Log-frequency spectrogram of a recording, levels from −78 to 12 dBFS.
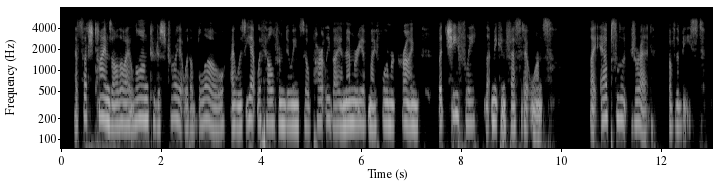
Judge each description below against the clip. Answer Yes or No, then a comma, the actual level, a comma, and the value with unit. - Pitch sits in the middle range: Yes, medium, 170 Hz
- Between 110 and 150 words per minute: No, average, 180 wpm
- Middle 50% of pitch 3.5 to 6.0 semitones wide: No, average, 3.1 semitones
